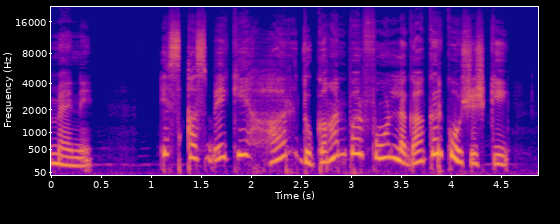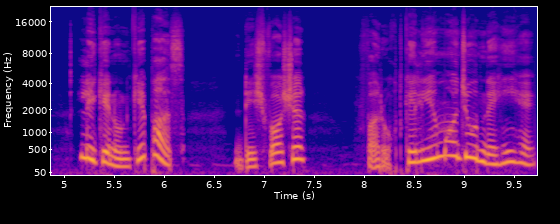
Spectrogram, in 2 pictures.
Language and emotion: Urdu, sad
